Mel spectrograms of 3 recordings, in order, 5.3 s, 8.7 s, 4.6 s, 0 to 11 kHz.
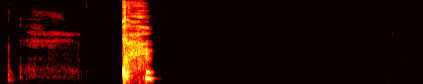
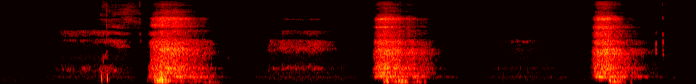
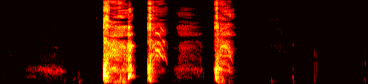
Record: {
  "cough_length": "5.3 s",
  "cough_amplitude": 32768,
  "cough_signal_mean_std_ratio": 0.18,
  "exhalation_length": "8.7 s",
  "exhalation_amplitude": 7058,
  "exhalation_signal_mean_std_ratio": 0.4,
  "three_cough_length": "4.6 s",
  "three_cough_amplitude": 32767,
  "three_cough_signal_mean_std_ratio": 0.27,
  "survey_phase": "beta (2021-08-13 to 2022-03-07)",
  "age": "18-44",
  "gender": "Female",
  "wearing_mask": "No",
  "symptom_none": true,
  "smoker_status": "Never smoked",
  "respiratory_condition_asthma": false,
  "respiratory_condition_other": false,
  "recruitment_source": "REACT",
  "submission_delay": "1 day",
  "covid_test_result": "Negative",
  "covid_test_method": "RT-qPCR",
  "influenza_a_test_result": "Negative",
  "influenza_b_test_result": "Negative"
}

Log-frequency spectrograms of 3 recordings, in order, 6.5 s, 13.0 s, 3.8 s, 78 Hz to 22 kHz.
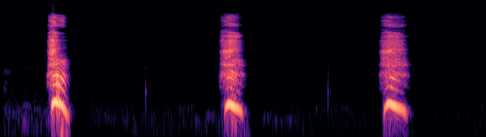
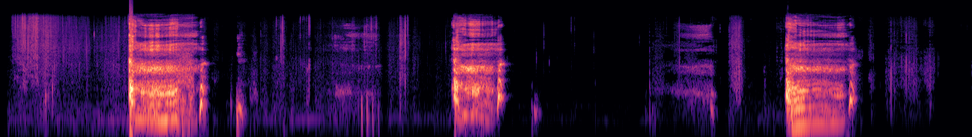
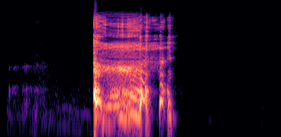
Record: {
  "exhalation_length": "6.5 s",
  "exhalation_amplitude": 30348,
  "exhalation_signal_mean_std_ratio": 0.28,
  "three_cough_length": "13.0 s",
  "three_cough_amplitude": 32768,
  "three_cough_signal_mean_std_ratio": 0.3,
  "cough_length": "3.8 s",
  "cough_amplitude": 32768,
  "cough_signal_mean_std_ratio": 0.34,
  "survey_phase": "beta (2021-08-13 to 2022-03-07)",
  "age": "18-44",
  "gender": "Female",
  "wearing_mask": "No",
  "symptom_cough_any": true,
  "symptom_new_continuous_cough": true,
  "symptom_runny_or_blocked_nose": true,
  "symptom_sore_throat": true,
  "symptom_diarrhoea": true,
  "symptom_fatigue": true,
  "symptom_headache": true,
  "symptom_change_to_sense_of_smell_or_taste": true,
  "symptom_onset": "3 days",
  "smoker_status": "Never smoked",
  "respiratory_condition_asthma": false,
  "respiratory_condition_other": false,
  "recruitment_source": "Test and Trace",
  "submission_delay": "2 days",
  "covid_test_result": "Positive",
  "covid_test_method": "RT-qPCR",
  "covid_ct_value": 26.1,
  "covid_ct_gene": "N gene"
}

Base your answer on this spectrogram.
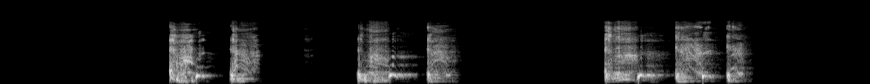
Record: {
  "three_cough_length": "8.7 s",
  "three_cough_amplitude": 30734,
  "three_cough_signal_mean_std_ratio": 0.38,
  "survey_phase": "beta (2021-08-13 to 2022-03-07)",
  "age": "18-44",
  "gender": "Female",
  "wearing_mask": "No",
  "symptom_new_continuous_cough": true,
  "symptom_shortness_of_breath": true,
  "symptom_fatigue": true,
  "symptom_headache": true,
  "symptom_change_to_sense_of_smell_or_taste": true,
  "symptom_loss_of_taste": true,
  "symptom_onset": "4 days",
  "smoker_status": "Never smoked",
  "respiratory_condition_asthma": true,
  "respiratory_condition_other": false,
  "recruitment_source": "Test and Trace",
  "submission_delay": "2 days",
  "covid_test_result": "Positive",
  "covid_test_method": "RT-qPCR",
  "covid_ct_value": 18.9,
  "covid_ct_gene": "ORF1ab gene",
  "covid_ct_mean": 19.6,
  "covid_viral_load": "380000 copies/ml",
  "covid_viral_load_category": "Low viral load (10K-1M copies/ml)"
}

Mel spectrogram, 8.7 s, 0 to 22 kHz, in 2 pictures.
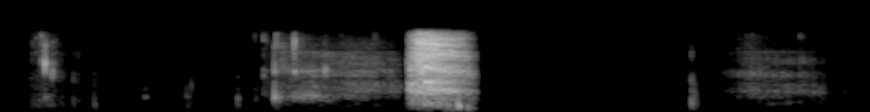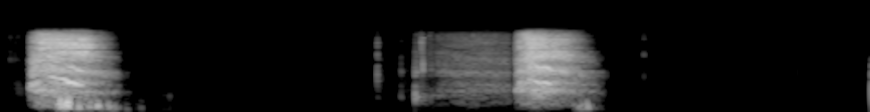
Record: {
  "exhalation_length": "8.7 s",
  "exhalation_amplitude": 19406,
  "exhalation_signal_mean_std_ratio": 0.25,
  "survey_phase": "beta (2021-08-13 to 2022-03-07)",
  "age": "45-64",
  "gender": "Female",
  "wearing_mask": "No",
  "symptom_none": true,
  "smoker_status": "Never smoked",
  "respiratory_condition_asthma": true,
  "respiratory_condition_other": true,
  "recruitment_source": "REACT",
  "submission_delay": "1 day",
  "covid_test_result": "Negative",
  "covid_test_method": "RT-qPCR",
  "influenza_a_test_result": "Negative",
  "influenza_b_test_result": "Negative"
}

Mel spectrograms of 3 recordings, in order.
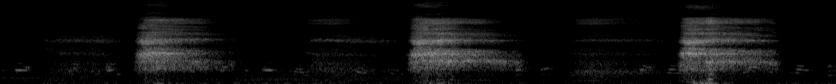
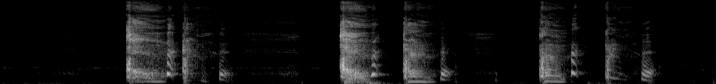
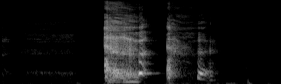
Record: {
  "exhalation_length": "8.4 s",
  "exhalation_amplitude": 3961,
  "exhalation_signal_mean_std_ratio": 0.5,
  "three_cough_length": "7.2 s",
  "three_cough_amplitude": 32767,
  "three_cough_signal_mean_std_ratio": 0.33,
  "cough_length": "2.8 s",
  "cough_amplitude": 14837,
  "cough_signal_mean_std_ratio": 0.37,
  "survey_phase": "beta (2021-08-13 to 2022-03-07)",
  "age": "45-64",
  "gender": "Female",
  "wearing_mask": "No",
  "symptom_cough_any": true,
  "symptom_new_continuous_cough": true,
  "symptom_runny_or_blocked_nose": true,
  "symptom_fatigue": true,
  "symptom_fever_high_temperature": true,
  "symptom_headache": true,
  "symptom_change_to_sense_of_smell_or_taste": true,
  "symptom_onset": "3 days",
  "smoker_status": "Never smoked",
  "respiratory_condition_asthma": false,
  "respiratory_condition_other": false,
  "recruitment_source": "Test and Trace",
  "submission_delay": "2 days",
  "covid_test_result": "Positive",
  "covid_test_method": "RT-qPCR"
}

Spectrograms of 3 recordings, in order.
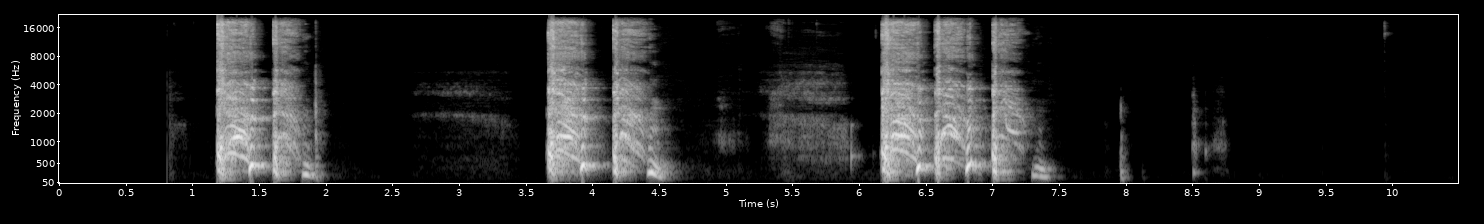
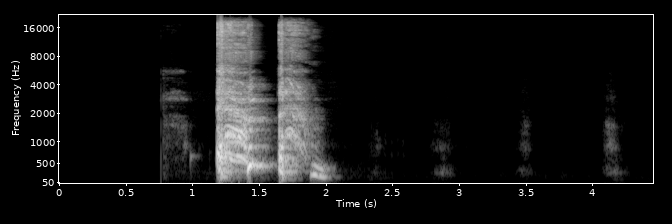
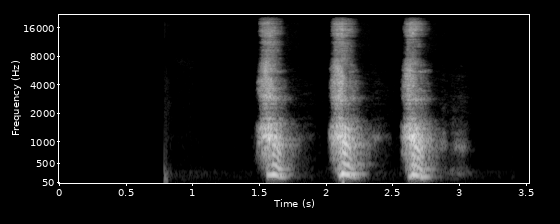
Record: {
  "three_cough_length": "10.5 s",
  "three_cough_amplitude": 32768,
  "three_cough_signal_mean_std_ratio": 0.35,
  "cough_length": "4.5 s",
  "cough_amplitude": 32768,
  "cough_signal_mean_std_ratio": 0.28,
  "exhalation_length": "3.5 s",
  "exhalation_amplitude": 27208,
  "exhalation_signal_mean_std_ratio": 0.3,
  "survey_phase": "beta (2021-08-13 to 2022-03-07)",
  "age": "45-64",
  "gender": "Female",
  "wearing_mask": "No",
  "symptom_cough_any": true,
  "symptom_runny_or_blocked_nose": true,
  "symptom_onset": "12 days",
  "smoker_status": "Never smoked",
  "respiratory_condition_asthma": false,
  "respiratory_condition_other": false,
  "recruitment_source": "REACT",
  "submission_delay": "2 days",
  "covid_test_result": "Negative",
  "covid_test_method": "RT-qPCR"
}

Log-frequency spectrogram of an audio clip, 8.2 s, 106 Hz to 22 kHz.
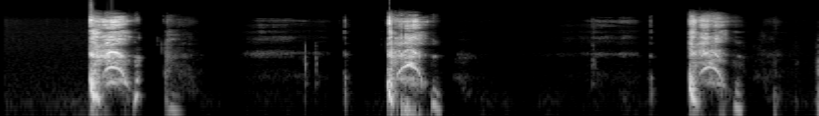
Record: {
  "three_cough_length": "8.2 s",
  "three_cough_amplitude": 32749,
  "three_cough_signal_mean_std_ratio": 0.28,
  "survey_phase": "beta (2021-08-13 to 2022-03-07)",
  "age": "45-64",
  "gender": "Female",
  "wearing_mask": "No",
  "symptom_shortness_of_breath": true,
  "symptom_fatigue": true,
  "symptom_onset": "12 days",
  "smoker_status": "Never smoked",
  "respiratory_condition_asthma": true,
  "respiratory_condition_other": false,
  "recruitment_source": "REACT",
  "submission_delay": "2 days",
  "covid_test_result": "Negative",
  "covid_test_method": "RT-qPCR",
  "influenza_a_test_result": "Negative",
  "influenza_b_test_result": "Negative"
}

